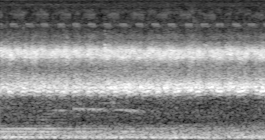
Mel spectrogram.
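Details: Small frogs calling for rain in the morning: continuous, buzzing trilled croaks from many individuals forming steady middle and high bands, with a faint low rumble beneath.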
